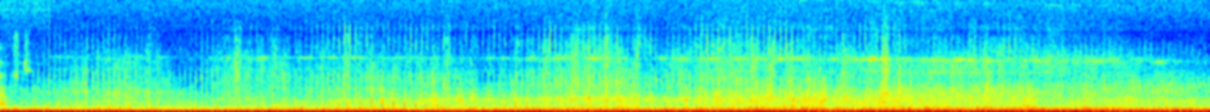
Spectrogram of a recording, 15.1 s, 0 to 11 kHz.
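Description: A Robinson R66 helicopter heard from the ground on its left side gives a steady low rumble with a continuous rotor and turbine drone that stays fairly quiet and even throughout.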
